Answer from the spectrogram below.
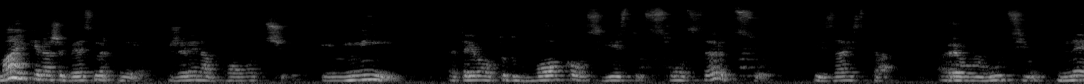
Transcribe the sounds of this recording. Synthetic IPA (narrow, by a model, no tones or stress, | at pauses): maːjkenaʃebe̞smrt̪niḛ | ʒelinampo̞mot͡ɕi | imiː | t̪ɾebamot̪oːd̪ubo̞kousʋʲjeːst̪usʋoːmsɾt̪su | izajist̪a | ɾe̞ʋo̞luːt̪sijune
